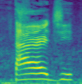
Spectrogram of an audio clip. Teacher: como que é o sotaque daqui é o r bem puxado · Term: r caipira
